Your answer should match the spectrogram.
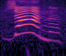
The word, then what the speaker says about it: Jean: It's me, Jean. Oh, that's how you say it in France. In French, Jan. But it's like Joan over here.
